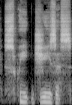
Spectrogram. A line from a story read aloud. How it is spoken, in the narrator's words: whispered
